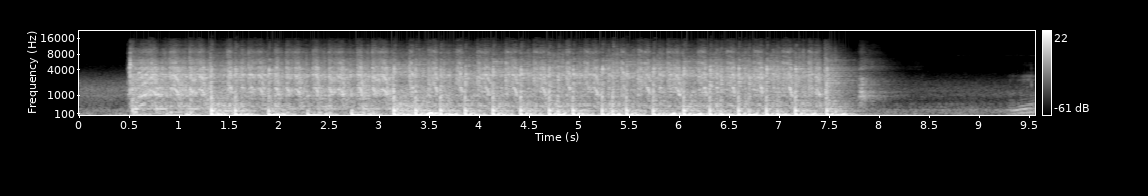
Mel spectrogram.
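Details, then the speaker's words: Harley-Davidson Fatboy with Screaming Eagle kit (new heads, ignition, pipe), sitting two years with dead battery and plugged carb: loud, uneven chugging crank about seven seconds that tries to catch but never runs; no-start, and a fuel leak appears. "not sure why it's not wanting to to go we get a fuel leak that's not good"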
